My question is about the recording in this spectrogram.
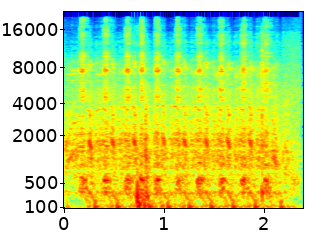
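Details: Dirt bike single, back together after work, cold start knob pulled: quick even firing pulses as it catches on choke and settles into a fast, steady beat; healthy start.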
